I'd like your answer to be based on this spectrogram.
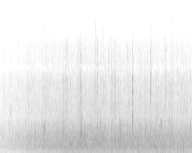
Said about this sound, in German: Einen Applaus für die neue Selige.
